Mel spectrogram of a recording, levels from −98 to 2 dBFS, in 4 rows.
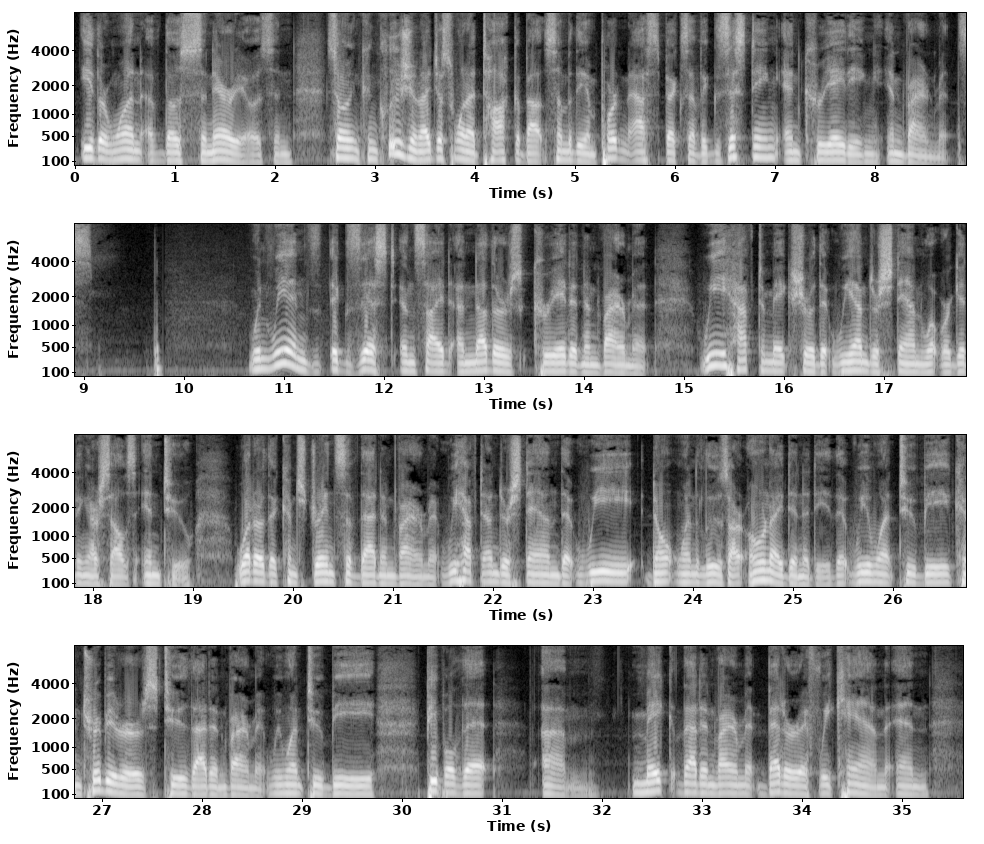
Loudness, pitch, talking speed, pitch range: -13 LUFS, 115 Hz, 150 wpm, 105-125 Hz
